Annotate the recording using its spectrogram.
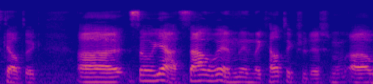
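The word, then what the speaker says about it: Samhain: oh really and all Celtic Harvest Festival called sauwin which is spelled completely differently than how it's pronounced but that's that's how I imagine yeah it's Celtic uh so yeah Salim in the Celtic tradition uh was a day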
